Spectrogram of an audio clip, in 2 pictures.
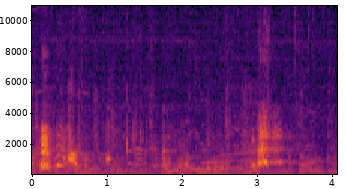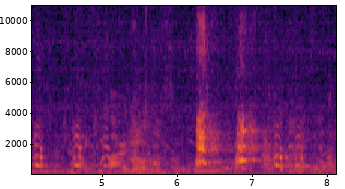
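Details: A Cairn Terrier at a club agility practice session gives short, sharp, high barks, singly and in quick pairs a few seconds apart, while people talk and chatter in the background throughout.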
